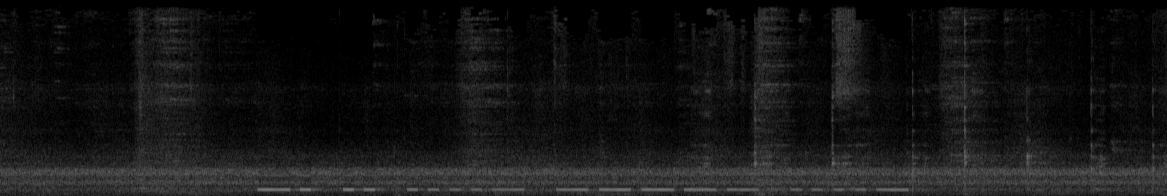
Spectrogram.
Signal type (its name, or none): Morse code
